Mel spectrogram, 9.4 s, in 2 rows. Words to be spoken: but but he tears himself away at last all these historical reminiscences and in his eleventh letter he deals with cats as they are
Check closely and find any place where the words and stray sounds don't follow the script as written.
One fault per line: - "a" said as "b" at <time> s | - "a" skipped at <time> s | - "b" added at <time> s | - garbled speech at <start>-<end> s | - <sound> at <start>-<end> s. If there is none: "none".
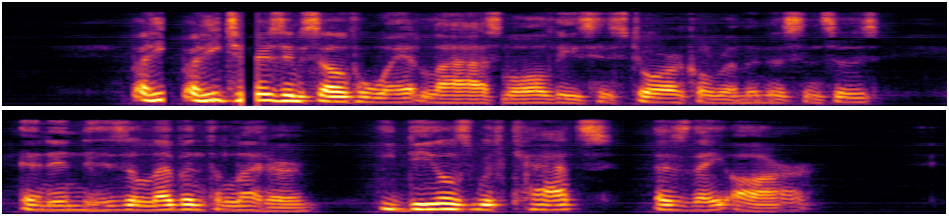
- dropout at 1.2-1.3 s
